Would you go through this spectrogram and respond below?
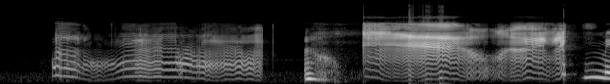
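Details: Infant with hiccups trying to fall asleep: high-pitched, wavering crying in two bouts separated by a brief pause; infant cry.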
